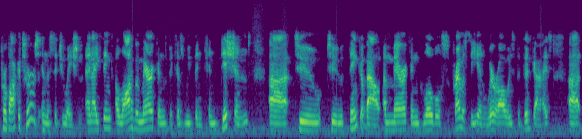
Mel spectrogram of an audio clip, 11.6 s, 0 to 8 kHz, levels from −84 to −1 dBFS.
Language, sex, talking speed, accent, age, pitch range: English, male, 155 wpm, American, 30-49, 115-150 Hz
